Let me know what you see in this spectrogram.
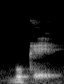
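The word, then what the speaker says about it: bouquet: फूलों का संग्रह बुके प्रोनसिएशन होता बुके बी ओ यू क्यू यू ई टी T silent बुके बुके का शाब्दिक अर्थ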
